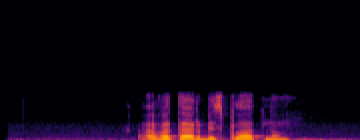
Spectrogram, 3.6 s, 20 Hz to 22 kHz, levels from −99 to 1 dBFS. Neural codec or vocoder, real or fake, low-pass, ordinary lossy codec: none; real; 7.2 kHz; Opus, 32 kbps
